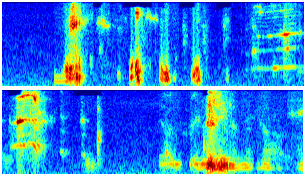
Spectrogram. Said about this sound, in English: right, that, was your dog, huh? We on the radio, so we gonna say that was your dog until we get off the radio.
